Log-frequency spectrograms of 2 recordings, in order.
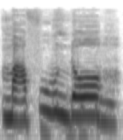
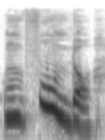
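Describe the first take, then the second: First: The name starts with 'Ma', with a vowel added after the 'M'. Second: The name starts with 'M' joined straight onto 'fundo' with no vowel. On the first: This is a common mistaken form of the name. The speaker calls it wrong. "not Mafundo" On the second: This is the correct form of the name. The speaker calls it right. "my name is Mfundo"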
